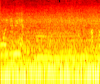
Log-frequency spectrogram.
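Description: A woman speaking, who draws out one long level hum or vowel for about a second before speaking again, over a steady low rumble.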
